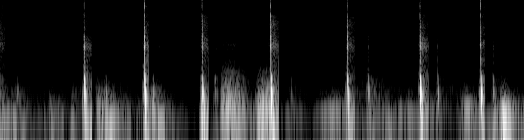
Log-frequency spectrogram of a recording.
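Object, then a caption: Resin drills tapped onto adhesive canvas with a plastic pen. A plastic drill pen with a metal tip repeatedly taps small, solid, round resin diamond painting drills down onto a flat adhesive canvas. Seven sharp, quick clicks with a bright edge ring out at fairly even intervals, with soft low rustling between them.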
